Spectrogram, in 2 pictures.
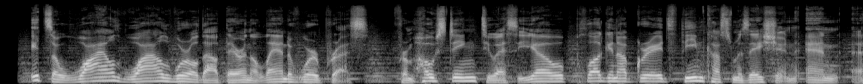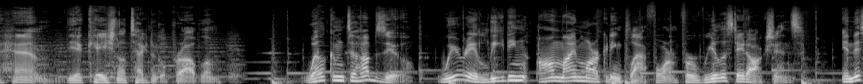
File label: Explainer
